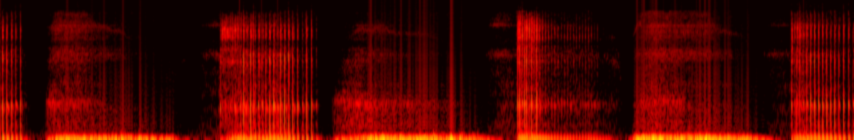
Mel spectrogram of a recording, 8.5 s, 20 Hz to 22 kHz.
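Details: Simulated cartoon snoring from the Pink Panther: soft, low, rattling snores with breathy in-and-out cycles, roughly 22 per minute, uneven in timing.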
